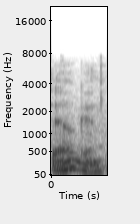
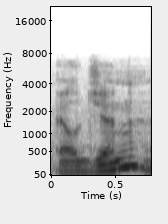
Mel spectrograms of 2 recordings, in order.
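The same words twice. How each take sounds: First: Elgin said with a hard G, EL-gin. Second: Elgin said with a soft G, EL-jin. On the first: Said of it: "or Elgin, as you guys like to say". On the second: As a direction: Elgin with the G as in gem. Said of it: "as you guys like to say". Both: Shown as a demonstration.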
